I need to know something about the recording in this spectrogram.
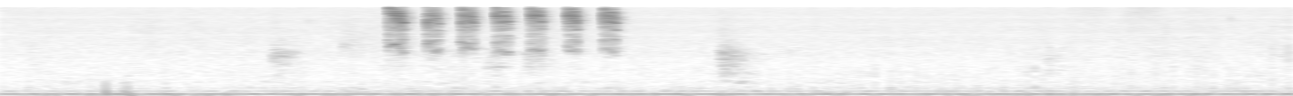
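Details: Five-week-old Savannah cat kitten named Kuda, with a continuous deep purr throughout. Around the middle a short burst of rapid, sharp clicks breaks in, and a couple of soft higher squeaks follow.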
